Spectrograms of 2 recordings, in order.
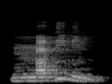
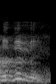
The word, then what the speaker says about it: Midilli: Müttecietin bu kayık yönelikti cezeti medilil medilili o medilinil yani adasına medilil bir ada duydunuz mu yoksa biz yanlış mı telaffuz ediyoruz? Yok midli adası var. Ha Midilli Midilli adasına eee bile yöneliyordu.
